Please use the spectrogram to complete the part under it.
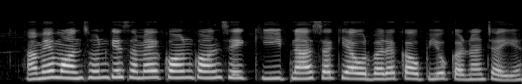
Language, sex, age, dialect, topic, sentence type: Magahi, female, 60-100, Western, agriculture, question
